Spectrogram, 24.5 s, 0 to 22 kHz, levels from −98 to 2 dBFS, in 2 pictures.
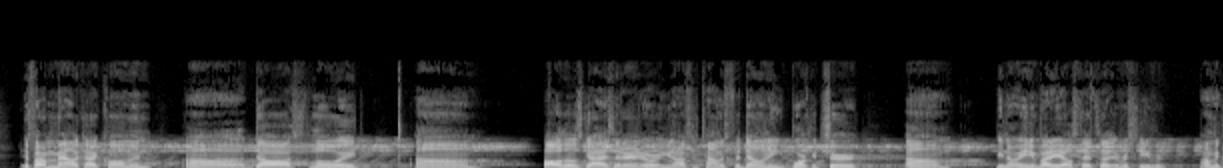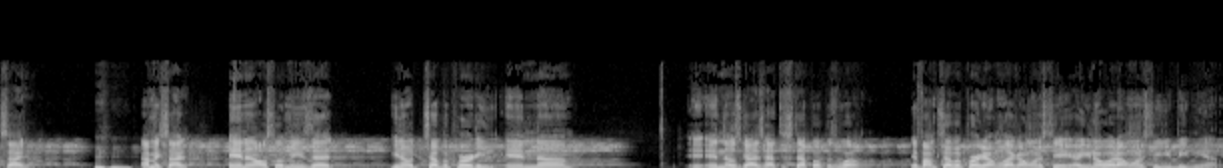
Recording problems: echo of what is said; strong; throughout; 180 ms later, 10 dB below the speech

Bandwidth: 14 kHz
